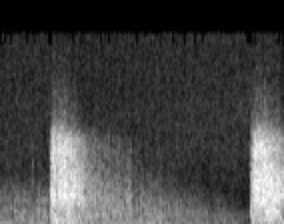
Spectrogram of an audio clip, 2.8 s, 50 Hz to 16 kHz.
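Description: Heavy 4.2-inch mortars fire in a continuous bombardment during the Korean War, Hill 1179: two loud, close booming blasts about two seconds apart, each decaying into a rumbling tail.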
